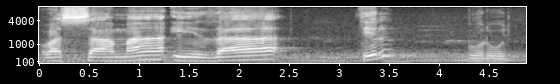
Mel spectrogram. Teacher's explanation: Maka dza itu dibaca panjang 2 ketukan, masuk kepada mad tabi'i, kelompoknya kelompok mad asli ya.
